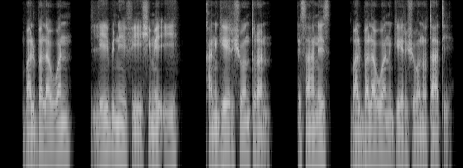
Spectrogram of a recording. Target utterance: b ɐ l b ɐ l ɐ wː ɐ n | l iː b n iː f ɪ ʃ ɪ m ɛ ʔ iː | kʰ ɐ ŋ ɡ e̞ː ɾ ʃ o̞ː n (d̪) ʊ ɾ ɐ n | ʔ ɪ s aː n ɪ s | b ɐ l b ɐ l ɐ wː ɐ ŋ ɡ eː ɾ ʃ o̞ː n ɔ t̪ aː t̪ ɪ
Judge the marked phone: incorrect: t̪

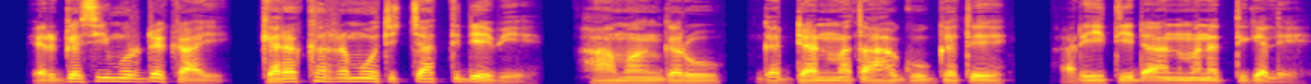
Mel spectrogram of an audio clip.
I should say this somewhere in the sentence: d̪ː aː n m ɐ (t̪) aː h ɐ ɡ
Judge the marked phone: correct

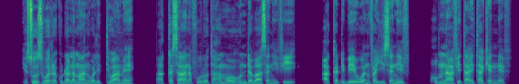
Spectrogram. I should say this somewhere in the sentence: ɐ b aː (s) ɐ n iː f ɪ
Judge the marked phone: correct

